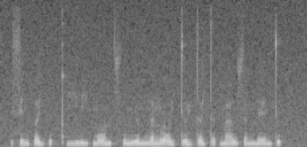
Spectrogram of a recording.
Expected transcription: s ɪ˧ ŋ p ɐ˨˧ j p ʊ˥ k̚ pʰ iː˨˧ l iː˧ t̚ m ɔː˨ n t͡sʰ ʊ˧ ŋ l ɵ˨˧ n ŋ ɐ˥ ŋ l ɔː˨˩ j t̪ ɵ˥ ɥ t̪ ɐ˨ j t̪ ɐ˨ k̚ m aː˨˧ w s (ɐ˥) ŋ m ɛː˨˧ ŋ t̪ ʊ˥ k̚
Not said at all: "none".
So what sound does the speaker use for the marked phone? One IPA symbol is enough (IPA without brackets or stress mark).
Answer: ɐ˨˧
